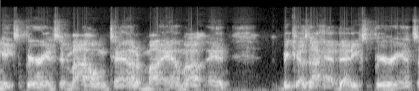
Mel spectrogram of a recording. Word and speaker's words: Miami: to correct somebody on how to pronounce Miama oh we're probably nearing a million at this point I mean it's you know that's just the miam way we're going to immediately go no it's not Miami it's Miami I know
